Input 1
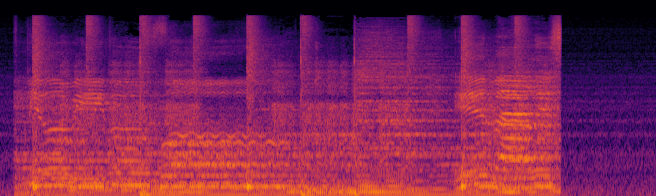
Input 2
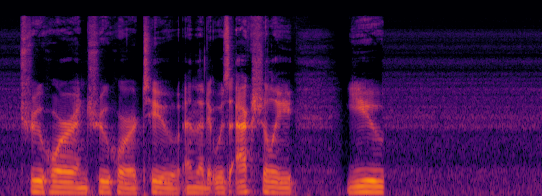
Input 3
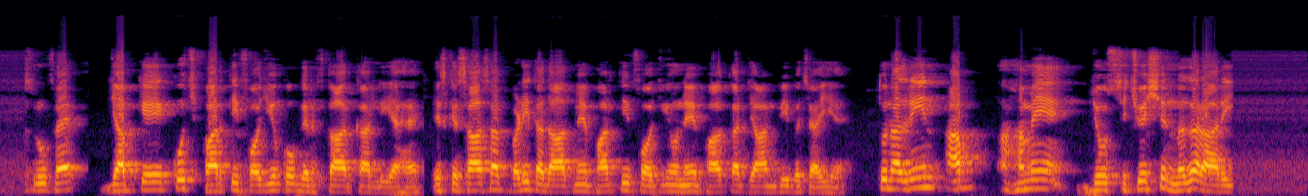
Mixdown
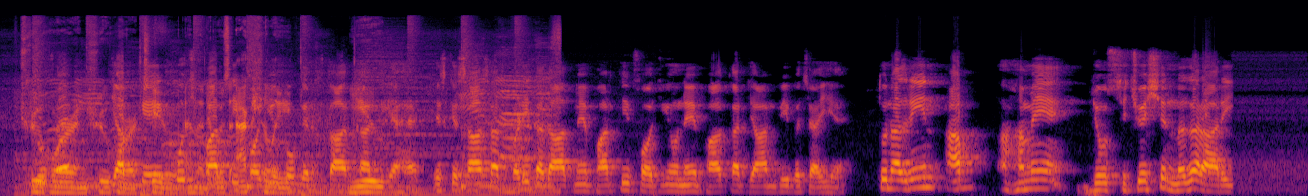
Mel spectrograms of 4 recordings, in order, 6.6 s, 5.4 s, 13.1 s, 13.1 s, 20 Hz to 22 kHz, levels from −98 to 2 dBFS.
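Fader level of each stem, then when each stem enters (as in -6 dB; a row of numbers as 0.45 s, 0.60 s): -9.5 dB, +2.0 dB, -9.0 dB; 0.00 s, 0.00 s, 0.00 s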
